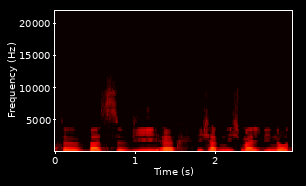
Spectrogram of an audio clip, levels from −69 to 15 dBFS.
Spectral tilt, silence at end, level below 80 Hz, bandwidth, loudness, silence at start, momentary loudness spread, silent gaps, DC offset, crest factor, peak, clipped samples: -5.5 dB/octave; 0 s; -84 dBFS; 17.5 kHz; -35 LUFS; 0 s; 7 LU; none; under 0.1%; 18 dB; -16 dBFS; under 0.1%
